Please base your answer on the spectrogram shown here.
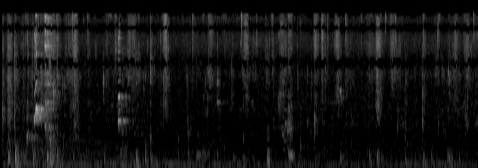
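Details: Playing puppies give one sharp, high yelp early on with a short whimpering tail, followed by scattered soft scuffles, thumps and low rustling in an indoor room.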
